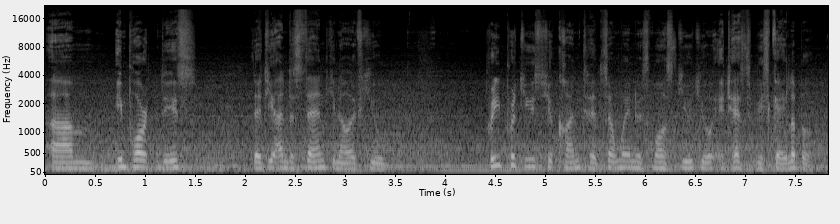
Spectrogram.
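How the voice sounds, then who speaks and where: A man's voice: on the high side, fairly even intonation, a little fast. A man on a live seminar panel, explaining informally with non-native English phrasing. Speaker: expert panelist. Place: live trade show seminar. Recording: very loud background noise.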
